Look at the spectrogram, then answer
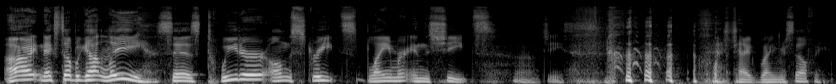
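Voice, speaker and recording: A man's voice: fairly high pitch, expressive, slow pace, dark tone, no room sound, studio quality. A man hosting a casual podcast, upbeat as he reads out listener posts and plugs. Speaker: podcast host.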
